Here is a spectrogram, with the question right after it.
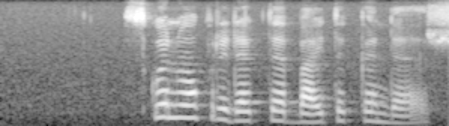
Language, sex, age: Afrikaans, female, 20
